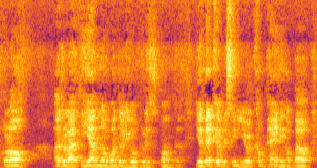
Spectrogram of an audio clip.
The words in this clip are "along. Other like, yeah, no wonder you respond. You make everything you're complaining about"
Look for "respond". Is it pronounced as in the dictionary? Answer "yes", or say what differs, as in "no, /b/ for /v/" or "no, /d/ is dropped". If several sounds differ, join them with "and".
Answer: no, /l/ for /ɹ/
